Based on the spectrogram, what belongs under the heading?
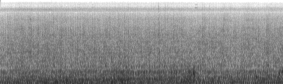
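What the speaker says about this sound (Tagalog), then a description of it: "Ating lakas ng motor na to, bay." A motorcycle engine labours up a steep uphill road, a steady loud droning rumble held throughout at close range.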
